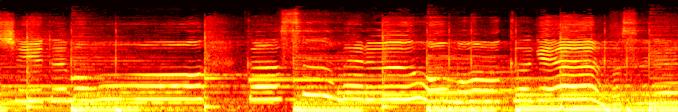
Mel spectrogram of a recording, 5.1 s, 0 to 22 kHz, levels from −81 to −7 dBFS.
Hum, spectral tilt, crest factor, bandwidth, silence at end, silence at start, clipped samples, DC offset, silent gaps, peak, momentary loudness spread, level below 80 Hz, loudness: none; -6 dB/octave; 12 dB; 14.5 kHz; 0 s; 0 s; under 0.1%; 0.6%; none; 0 dBFS; 5 LU; -22 dBFS; -13 LUFS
